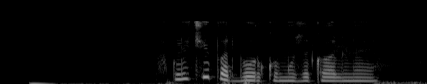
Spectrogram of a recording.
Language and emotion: Russian, sad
